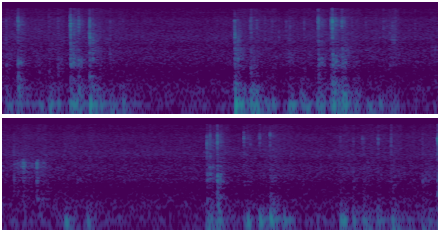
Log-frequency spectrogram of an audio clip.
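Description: Bare fingertips with short nails type out a script on a black plastic laptop keyboard. Short bursts of soft, muffled key taps with a low thud and a little bright click come in clusters, separated by quiet pauses. Each tap dies away almost instantly, giving a dull, close, quiet patter.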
